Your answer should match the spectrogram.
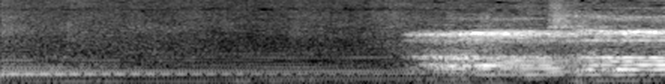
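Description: Piano chord fading away, then about one and a half seconds in a man's voice comes in singing a long held note over the piano.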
